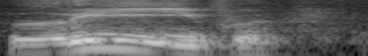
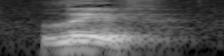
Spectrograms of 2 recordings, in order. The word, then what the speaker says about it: leave: leave, L-E-A-V-E 여러분하고 오늘 문장에서 제일 그 발음적인 측면에서도 중요한 부분입니다. 왜냐면은 짧게 발음하시면은 live, live 이렇게 하면은 어, 상대방이 들었을 때 영어권 사람들이 들었을 때 live, L-I-V-E로 알아들을 수가 있다라는 거죠. live, live는 여러분 그뭐 살다라는 뉘스가 돼버리잖아요. 그러니까 오늘은 leave, L-E-A-V-E e.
